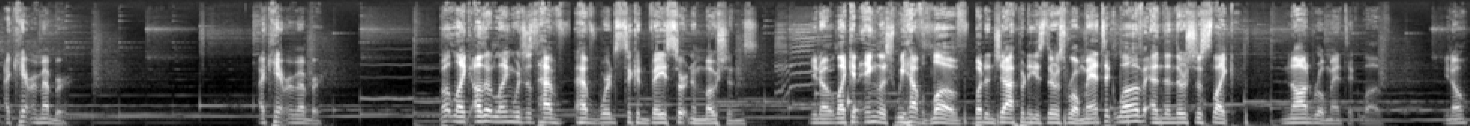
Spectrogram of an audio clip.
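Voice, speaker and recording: A young man, chatting casually with his live-stream viewers, animated and prone to squeaky bursts of laughter. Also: normal speed, long pauses, soft background music.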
